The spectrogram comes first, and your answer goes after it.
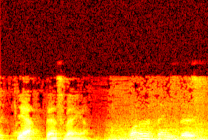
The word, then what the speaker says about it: Bencivenga: Yeah, Bencivenga.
